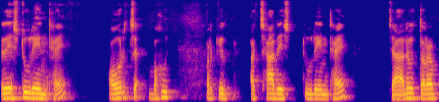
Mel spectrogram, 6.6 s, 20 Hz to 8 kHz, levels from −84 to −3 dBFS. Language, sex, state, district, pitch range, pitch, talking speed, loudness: Hindi, male, Bihar, Araria, 135-160 Hz, 140 Hz, 90 wpm, -17 LUFS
